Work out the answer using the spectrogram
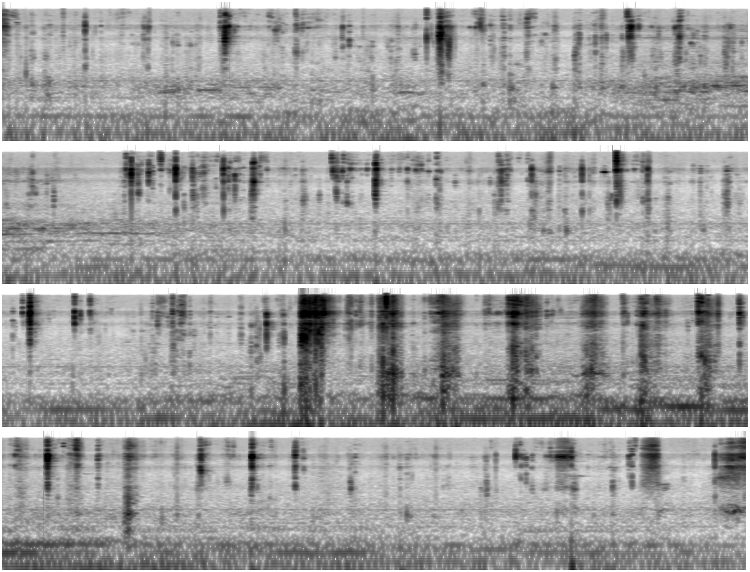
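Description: Close-up chewing and mouth sounds of a person eating stir-fried flat rice noodles, with scattered sharp clicks. About eighteen seconds in comes a run of louder, crunchier bites lasting a few seconds.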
